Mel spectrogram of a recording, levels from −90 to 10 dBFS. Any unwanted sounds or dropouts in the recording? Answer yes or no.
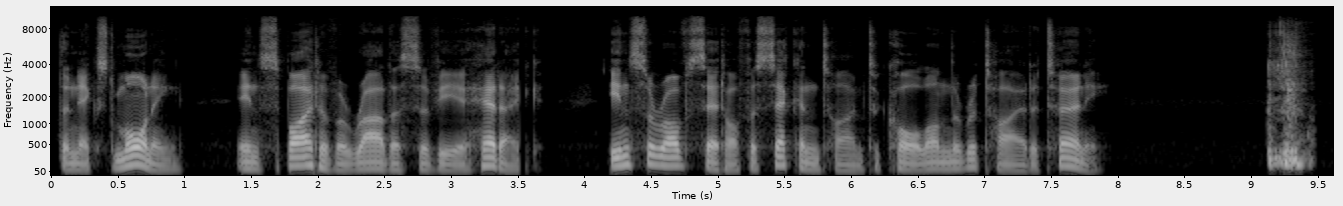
yes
